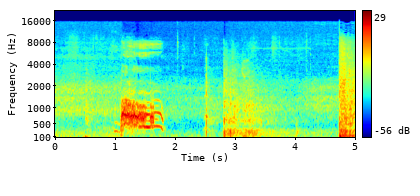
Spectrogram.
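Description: Aerial fireworks going off: a few sharp pops, then a loud boom from a shell burst near the end. About a second in, a short, loud pitched cry that falls at its end.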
